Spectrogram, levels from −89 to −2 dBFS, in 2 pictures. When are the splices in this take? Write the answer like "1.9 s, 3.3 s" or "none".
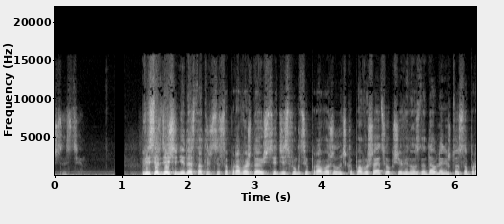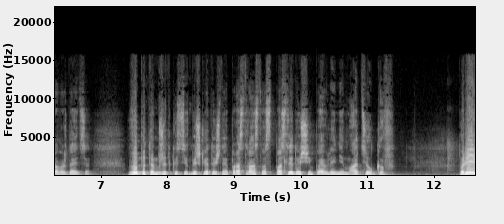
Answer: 1.2 s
